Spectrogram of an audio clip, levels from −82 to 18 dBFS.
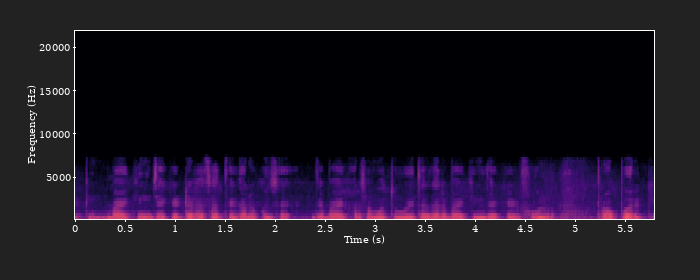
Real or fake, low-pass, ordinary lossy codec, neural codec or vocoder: fake; 7.2 kHz; none; vocoder, 24 kHz, 100 mel bands, Vocos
